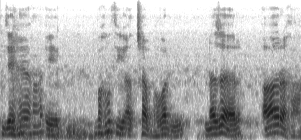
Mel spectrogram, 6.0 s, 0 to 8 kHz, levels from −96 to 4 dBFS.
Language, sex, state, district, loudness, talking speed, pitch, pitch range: Hindi, male, Rajasthan, Bikaner, -16 LUFS, 110 wpm, 135 Hz, 110-145 Hz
